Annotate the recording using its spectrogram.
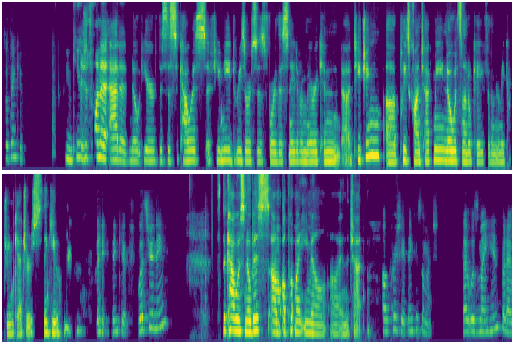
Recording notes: A Zoom presentation by the Iowa City Human Rights Commission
